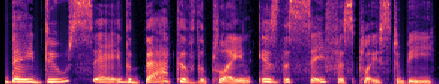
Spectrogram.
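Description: A woman voicing a pleasant, sociable middle-aged American lady with an American accent who talks slowly and asks questions in an audiobook. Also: medium pitch, big pitch swings, creaky, darkish tone, husky, dry recording, clean studio sound, heavily acted. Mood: friendly. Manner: slow, inquisitive and sociable.

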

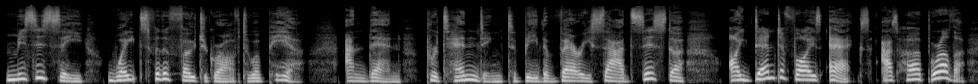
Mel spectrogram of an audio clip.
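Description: A woman playing an easygoing young man who reasons things through slowly and thoughtfully. The delivery is dry and close, with a lively lilt. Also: fairly low pitch, dry recording, heavily acted. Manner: slow, thoughtful, plain.

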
